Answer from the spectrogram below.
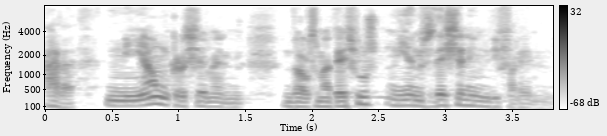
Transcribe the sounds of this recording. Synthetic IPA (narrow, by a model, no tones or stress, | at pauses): aɾə | niauŋkɾəʃəmend̪əlˠzmət̪eʃuzniənzðeʃənind̪ifəɾen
